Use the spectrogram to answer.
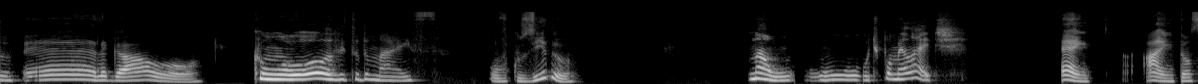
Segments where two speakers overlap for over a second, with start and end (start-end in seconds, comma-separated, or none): none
